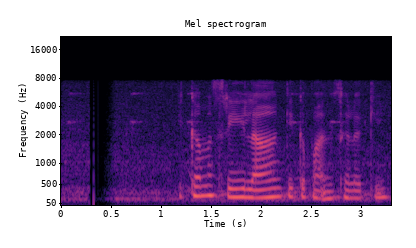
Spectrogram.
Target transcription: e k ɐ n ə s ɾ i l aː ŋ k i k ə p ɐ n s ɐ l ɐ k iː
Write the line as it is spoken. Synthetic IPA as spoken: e k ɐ m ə s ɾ iː l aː ŋ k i k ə p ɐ n s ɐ l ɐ k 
